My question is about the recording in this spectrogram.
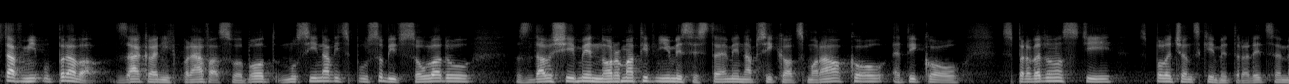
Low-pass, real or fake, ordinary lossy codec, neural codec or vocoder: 7.2 kHz; fake; MP3, 96 kbps; codec, 16 kHz, 0.3 kbps, FocalCodec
